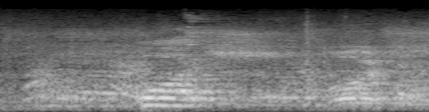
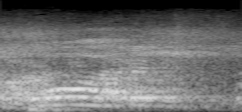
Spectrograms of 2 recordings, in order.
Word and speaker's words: borscht: Borscht. So, can you spell it once again? Borscht.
